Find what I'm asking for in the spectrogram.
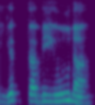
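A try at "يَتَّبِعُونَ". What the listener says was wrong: नहीं नहीं, यत्तबिऊना, युत्ता नहीं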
